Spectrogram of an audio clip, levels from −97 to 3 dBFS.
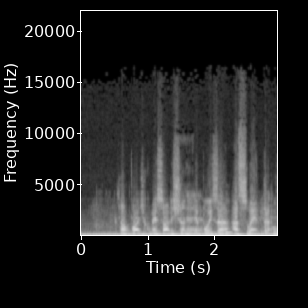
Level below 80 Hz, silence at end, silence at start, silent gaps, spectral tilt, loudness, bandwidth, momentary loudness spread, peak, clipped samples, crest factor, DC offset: -24 dBFS; 0 s; 0 s; none; -5.5 dB/octave; -18 LUFS; 12.5 kHz; 6 LU; -8 dBFS; under 0.1%; 10 dB; under 0.1%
